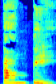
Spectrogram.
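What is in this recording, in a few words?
"dang1di4", Mandarin Chinese; 当地; dāngdì; 当地、現地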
